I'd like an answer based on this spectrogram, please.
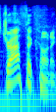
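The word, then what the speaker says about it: Strathcona: saying it wrong all this weekend straon it's stona County that's what he said it's stona County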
